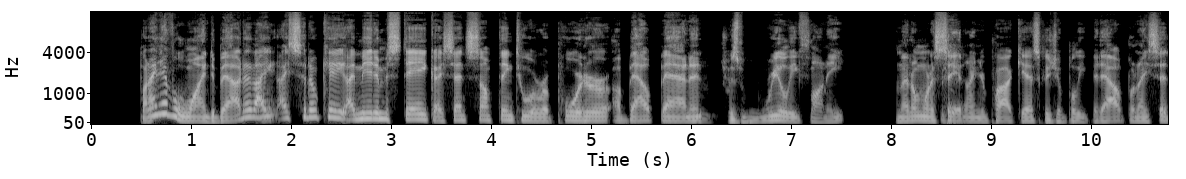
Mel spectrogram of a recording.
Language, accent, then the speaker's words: English; New York, United States; And I said, by the way, I'm a New Yorker.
